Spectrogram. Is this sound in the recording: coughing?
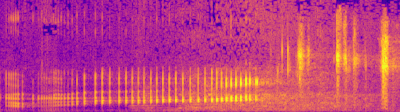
no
